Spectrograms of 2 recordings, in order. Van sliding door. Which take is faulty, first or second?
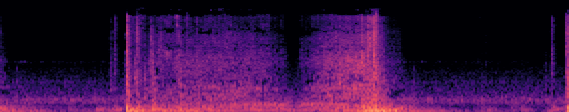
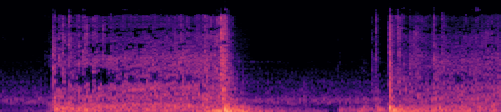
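first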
